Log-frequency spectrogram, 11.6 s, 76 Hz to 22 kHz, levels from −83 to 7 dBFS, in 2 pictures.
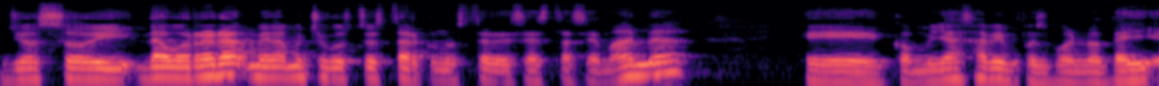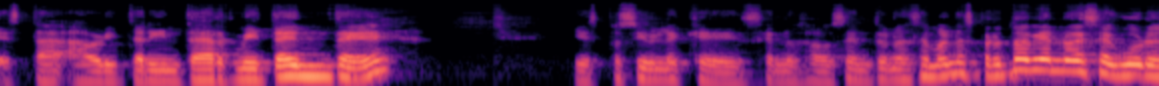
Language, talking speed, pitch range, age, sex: Spanish, 195 wpm, 120-150 Hz, 20-39, male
